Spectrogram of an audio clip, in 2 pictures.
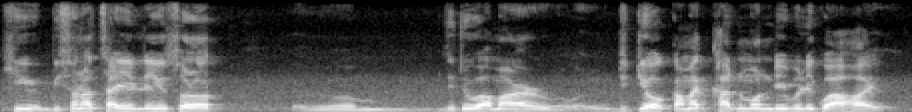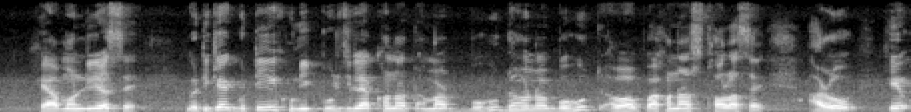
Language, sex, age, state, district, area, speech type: Assamese, male, 60+, Assam, Sonitpur, urban, spontaneous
